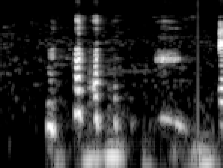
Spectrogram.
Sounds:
Laughter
